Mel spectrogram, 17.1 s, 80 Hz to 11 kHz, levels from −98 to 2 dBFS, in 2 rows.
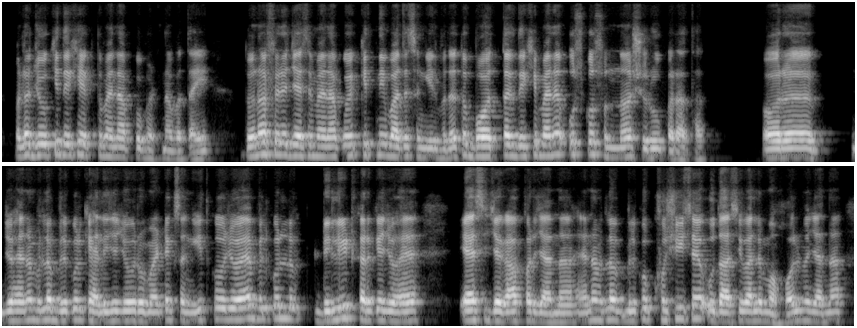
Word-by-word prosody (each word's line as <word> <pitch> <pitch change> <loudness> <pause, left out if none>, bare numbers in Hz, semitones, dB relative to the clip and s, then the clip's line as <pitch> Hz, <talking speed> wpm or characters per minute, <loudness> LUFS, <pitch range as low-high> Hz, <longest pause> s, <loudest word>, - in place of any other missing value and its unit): मतलब 185 +4 +2
जो 180 0 0
कि 185 +3 -5
देखिए 180 +1 -1
एक 180 0 -10
तो 175 - -10
मैंने 160 -2 -1
आपको 150 0 -5
घटना - - -10
बताई। - - -6 0.4
तो - - +4
ना - - +5
फिर 195 -1 -3
जैसे 175 -1 +3
मैंने 165 -1 0
आपको 165 +2 -1
कितनी 185 0 -6
वाद्य 165 -2 +1
संगीत 145 -3 -7
बताई, 145 +3 -2
तो 185 - -4
बहुत 165 -2 +4
तक 180 - +6
देखिए 165 -1 -4
मैंने 175 +2 +3 0.2
उसको 195 0 -5
सुनना 160 -4 -3
शुरू 145 0 -3
करा - - -1
था 105 0 -12 0.6
और 140 0 +5 0.7
जो 160 +3 +1
है 160 0 +3
ना 175 - 0
मतलब 175 +1 +2
बिल्कुल 170 +2 -2
कह - - +3
लीजिए 150 +2 -2
जो 160 0 +3
रोमांटिक 155 +2 -1
संगीत 160 +2 -5
को 180 -1 0
जो 175 0 +4
है 190 +2 +5
बिल्कुल 190 +2 -6 0.3
डिलीट 180 +6 0
करके 170 -1 +4
जो 155 -1 +2
है 150 +1 +3 0.6
ऐसी 165 0 0
जगह 155 -1 +6
पर 155 - 0
जाना 140 -1 -1
है 140 0 -6
ना? 175 - -1
मतलब 175 +1 +1
बिल्कुल 175 +3 -5
ख़ुशी 170 +3 -3
से 190 - +4 0.2
उदासी 145 0 +3
वाले 155 0 +3
माहौल 265 -10 -1
में 160 - -3
जाना, 145 0 -3
165 Hz, 225 wpm, -22 LUFS, 155-180 Hz, 0.7 s, तक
